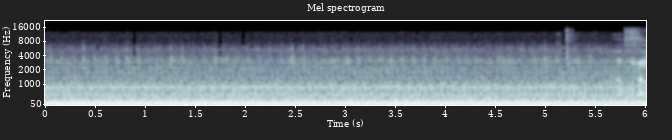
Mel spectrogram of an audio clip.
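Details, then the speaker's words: Peterbilt 379 diesel truck idling while compressor builds air toward 120 psi, governor cuts in at 100 and out at 120; steady low even chug, compressor quietly pumping; normal idle with air compressor charging. "it'll kick on at 100 and turn off at 120."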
